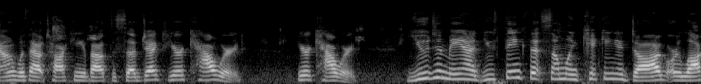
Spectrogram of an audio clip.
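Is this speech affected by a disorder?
No.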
